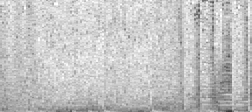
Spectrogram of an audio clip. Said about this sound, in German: Ostsee, Sonne und Wind. Die Wellen brechen, man hört viele Stimmen in den Ostseewellen.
